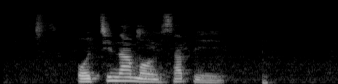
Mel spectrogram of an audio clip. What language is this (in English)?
Mbo (Cameroon)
